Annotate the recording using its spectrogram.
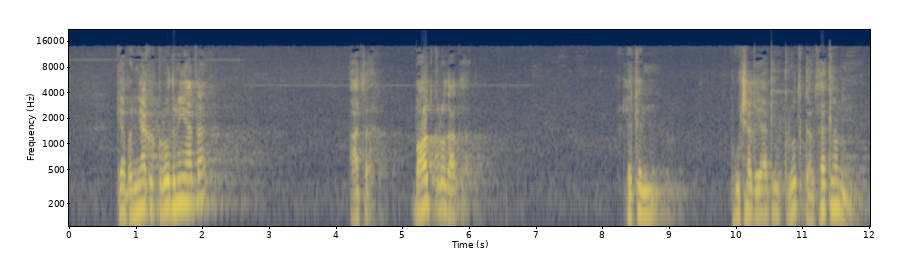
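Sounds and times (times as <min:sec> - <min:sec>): room hiss: 0:00.0 - 0:12.0
thin high whine: 0:00.0 - 0:12.0
man speaking over loudspeakers: 0:00.8 - 0:02.5, 0:04.2 - 0:06.3, 0:08.3 - 0:09.0, 0:10.0 - 0:12.0.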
